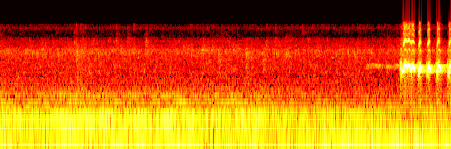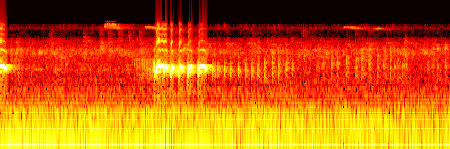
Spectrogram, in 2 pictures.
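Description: Zebra dove (perkutut) cooing: two loud bursts of rapid staccato notes, four or five notes each, about five and seven and a half seconds in, with a fainter trailing run of notes after the second burst.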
